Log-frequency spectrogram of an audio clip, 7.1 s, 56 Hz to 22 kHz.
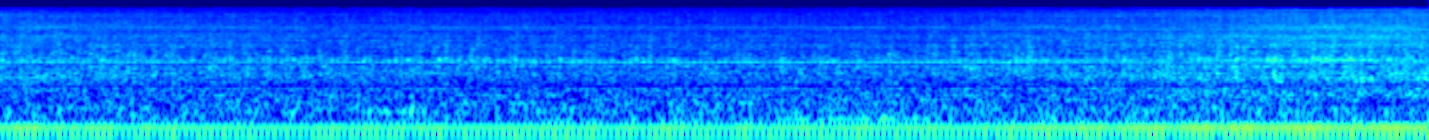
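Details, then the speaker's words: Mercedes M272 engine, bonnet open, smooth after a cold start: once warmed up, a fast, light metallic tapping appears over the idle, seemingly from the left and slightly diesel-like. Source unknown and needs closer listening. "Сейчас, когда он прогреется, начнется этот шелест. Такой что-то типа тарабанит, такой металлический должен быть."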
